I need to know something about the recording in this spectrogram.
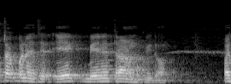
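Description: A man speaking for about a second and a half, then a faint steady high tone near the end.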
